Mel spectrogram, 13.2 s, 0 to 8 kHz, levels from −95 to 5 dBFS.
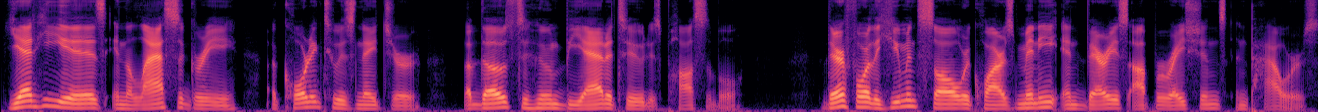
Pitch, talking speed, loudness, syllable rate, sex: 105 Hz, 130 wpm, -23 LUFS, 4.6 syllables/s, male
